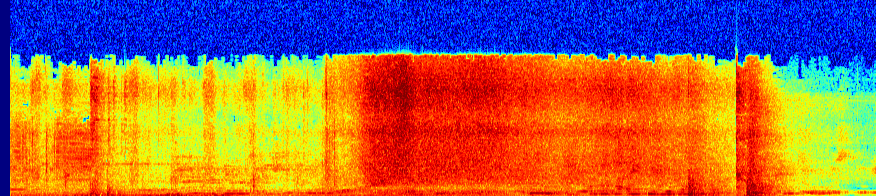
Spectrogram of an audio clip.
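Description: Muffled voices with a loud rushing noise for about three and a half seconds in the middle, and door knocks and thuds, the loudest two near the end, as a washroom door is pushed open and swings shut.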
